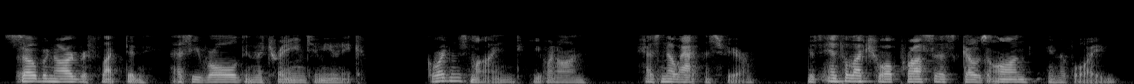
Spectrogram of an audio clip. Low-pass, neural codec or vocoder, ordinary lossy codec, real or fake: 7.2 kHz; none; AAC, 16 kbps; real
